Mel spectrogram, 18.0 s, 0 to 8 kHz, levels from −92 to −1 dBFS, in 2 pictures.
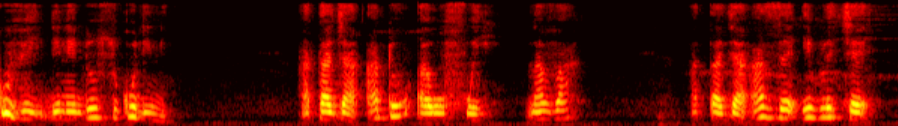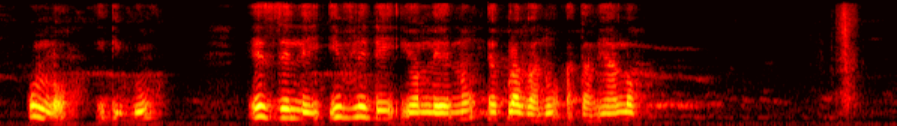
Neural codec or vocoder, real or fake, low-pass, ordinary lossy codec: vocoder, 22.05 kHz, 80 mel bands, WaveNeXt; fake; 7.2 kHz; AAC, 32 kbps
